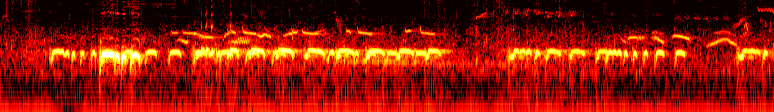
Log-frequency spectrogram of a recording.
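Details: Local zebra dove in strong 'khong' song: long unbroken runs of rolling, stuttered coos with a loud peak near the start, broken by short pauses, and scattered high chirps of other birds.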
